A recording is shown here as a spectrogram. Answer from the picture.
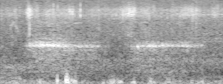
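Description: Faint soft knocks and scuffs of soil being dug and handled, with the faint steady high tone of a metal detector sounding twice.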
